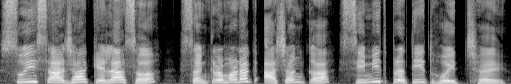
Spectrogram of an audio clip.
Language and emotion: Maithili, neutral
